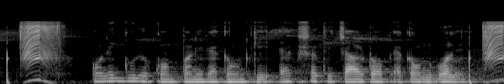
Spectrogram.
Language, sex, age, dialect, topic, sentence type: Bengali, male, 25-30, Northern/Varendri, banking, statement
